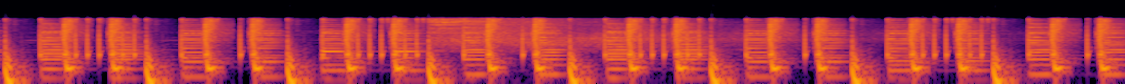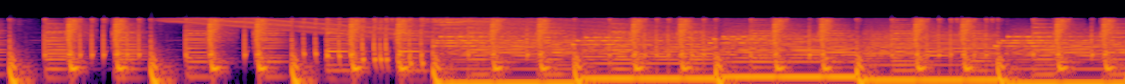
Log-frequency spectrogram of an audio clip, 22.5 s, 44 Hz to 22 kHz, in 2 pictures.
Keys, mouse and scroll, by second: 14.9 click, 14.9 click, 20.0 Return.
